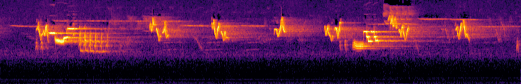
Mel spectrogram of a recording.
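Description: Birds singing: short chirping calls and trills with quick up-and-down swoops, repeated about every second.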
